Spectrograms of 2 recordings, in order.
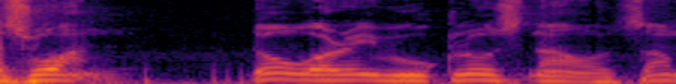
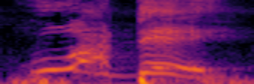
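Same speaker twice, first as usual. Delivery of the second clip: scoffing; 14 semitones higher than usual. Real, not acted. Preacher belittling witches to congregation, high-pitched scoffing. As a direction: toss it off in a high voice.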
